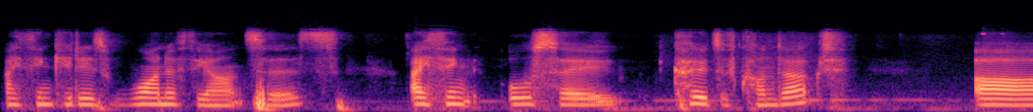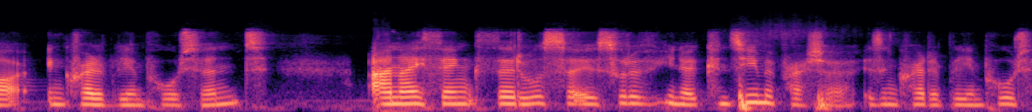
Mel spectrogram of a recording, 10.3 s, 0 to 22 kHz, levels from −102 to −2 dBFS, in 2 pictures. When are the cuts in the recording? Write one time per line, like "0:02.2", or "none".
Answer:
none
